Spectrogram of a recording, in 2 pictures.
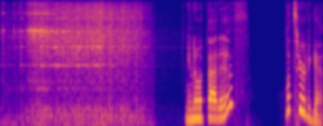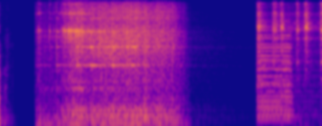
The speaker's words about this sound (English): Is it cereal? It's cereal. If you or your grown-up is ever too tired in the morning to cook up a big breakfast, you can just pour some cereal.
